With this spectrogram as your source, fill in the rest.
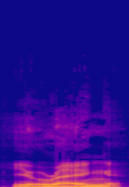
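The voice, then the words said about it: Lurch impression, sounds like a cold. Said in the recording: “I used to do a Killer Lurch impression... That's Lurch after he's been on a bender... that Lurch sounds like he's got a cold or the flu... emphysema”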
